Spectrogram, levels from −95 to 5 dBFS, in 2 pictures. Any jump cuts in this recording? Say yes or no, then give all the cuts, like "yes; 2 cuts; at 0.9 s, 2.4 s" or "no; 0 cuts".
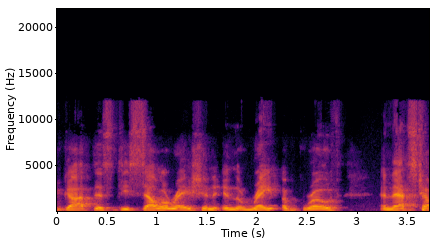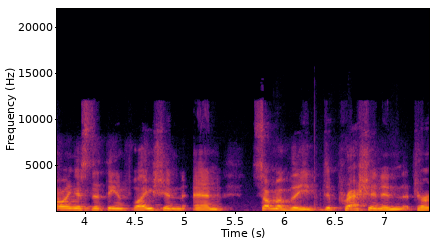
no; 0 cuts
